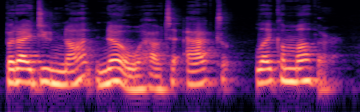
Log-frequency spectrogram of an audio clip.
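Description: A polite female robot from a children's storybook, read by a woman. She sounds earnest and literal, wording everything formally and with measured care. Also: medium pitch, darkish tone, pitched above the performer's own voice, natural voice. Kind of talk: children's storybook character reading.

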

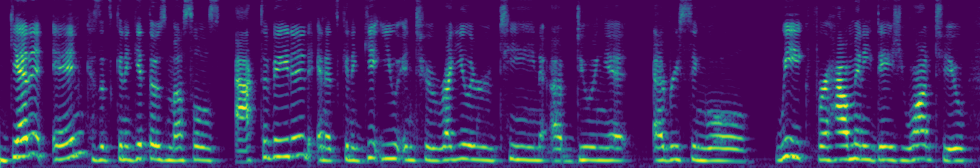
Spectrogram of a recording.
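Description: A woman's voice: a little high, fairly bright tone. A woman with a sick voice co-hosting a fitness segment, casually giving practical workout tips.

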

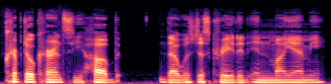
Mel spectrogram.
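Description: In slow, smooth, completely flat tones, a man with a lowish voice co-hosts a podcast, casually chatting with friends, laughing often, rambling and swearing a lot while telling stories. The sound is studio quality with no echo.

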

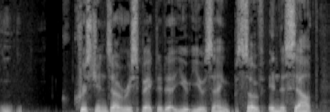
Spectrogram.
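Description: A man who is a pastor and host, interviewing a guest with curious, quick follow-up questions and frequent restarts. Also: low voice, creaky.

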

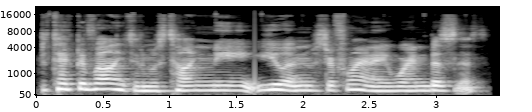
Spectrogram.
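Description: A woman's voice: lowish voice, quick pace, lightly acted. A woman voicing a curious, playful young woman amateur detective in a read-aloud story. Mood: eager.

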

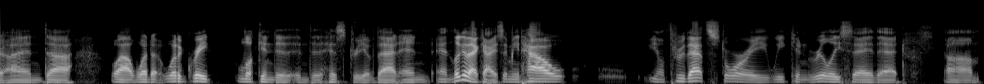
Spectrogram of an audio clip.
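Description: A man hosting a podcast in casual conversation, halting and repeating words as he goes. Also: lowish voice, fairly bright tone, no echo, lo-fi sound. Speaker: podcast host. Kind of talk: casual interview chat.

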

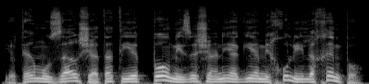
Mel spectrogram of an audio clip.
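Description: A man's voice: medium pitch, sing-song, mellow, no echo, clean studio sound, voice pushed up, lightly acted. A man voicing a cocky male air force officer who teases an old friend. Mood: teasing. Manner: teasing, self-assured.

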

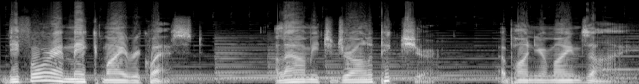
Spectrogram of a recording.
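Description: A man narrating a guided visualization in a measured, theatrical manner with long dramatic pauses. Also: on the low side, expressive. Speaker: host. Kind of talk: slow guided visualization narration over music. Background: soft background music.

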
